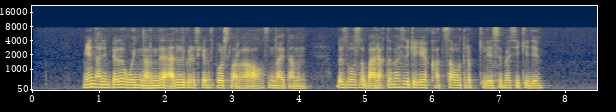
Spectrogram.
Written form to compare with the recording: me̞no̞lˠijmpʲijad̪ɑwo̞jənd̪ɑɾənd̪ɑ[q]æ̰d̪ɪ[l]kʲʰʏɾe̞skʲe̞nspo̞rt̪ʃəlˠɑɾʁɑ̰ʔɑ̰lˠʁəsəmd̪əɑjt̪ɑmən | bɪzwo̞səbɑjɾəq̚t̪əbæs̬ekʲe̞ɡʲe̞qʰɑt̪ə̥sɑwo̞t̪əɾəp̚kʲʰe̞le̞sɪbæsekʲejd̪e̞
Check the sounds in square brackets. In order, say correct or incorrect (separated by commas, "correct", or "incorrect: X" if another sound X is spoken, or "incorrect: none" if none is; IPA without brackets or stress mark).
incorrect: ʔ, correct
